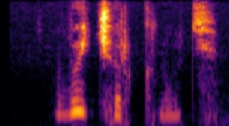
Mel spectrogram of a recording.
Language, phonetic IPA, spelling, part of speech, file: Russian, [ˈvɨt͡ɕɪrknʊtʲ], вычеркнуть, verb, Ru-вычеркнуть.ogg
- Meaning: to cross out, to strike out, to cut out, to expunge, to delete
